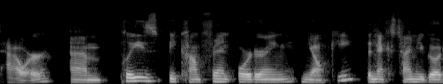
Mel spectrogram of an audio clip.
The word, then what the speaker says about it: gnocchi: It's a ñ sound, a long O, and then a hard chi at the end. It's 2 syllables, gnocchi, and the I at the end makes it plural in Italian.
